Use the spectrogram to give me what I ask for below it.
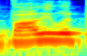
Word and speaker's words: Bollywood: And in Bollywood Jig, Bollywood means, again, we know, to rhyme with Hollywood.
